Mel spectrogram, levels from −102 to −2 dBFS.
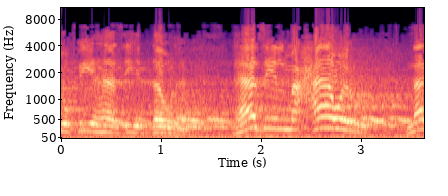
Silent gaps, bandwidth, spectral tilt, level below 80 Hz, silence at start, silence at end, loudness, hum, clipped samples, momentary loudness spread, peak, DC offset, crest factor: none; 8.4 kHz; -6 dB/octave; -28 dBFS; 0 s; 0 s; -10 LUFS; none; 0.5%; 7 LU; 0 dBFS; 3%; 10 dB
